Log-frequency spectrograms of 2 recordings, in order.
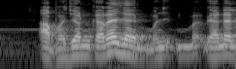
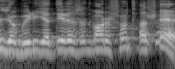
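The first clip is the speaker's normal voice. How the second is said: higher, louder mock-worried smoker with a laugh; mock fretting addict; 7 semitones higher, 6 dB louder than usual. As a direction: ham up the panicked bidi addict, laughing. Mock addict fearing losing bidi. (હસતાં હસતાં બીડીબાજની નકલી ગભરામણ)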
